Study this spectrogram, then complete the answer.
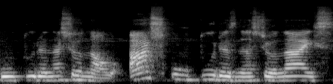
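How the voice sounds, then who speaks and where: A woman speaks very slowly, her pitch varying in an ordinary way. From São Paulo, Brazil. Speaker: theologian. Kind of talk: panel discussion. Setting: online live stream. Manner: halting.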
